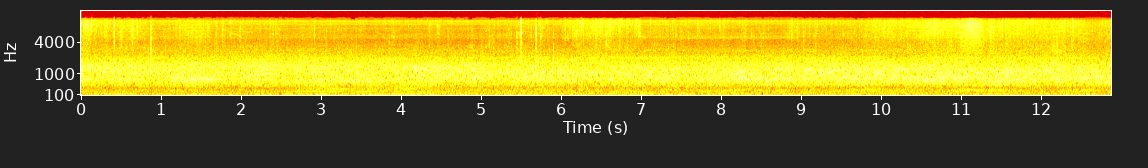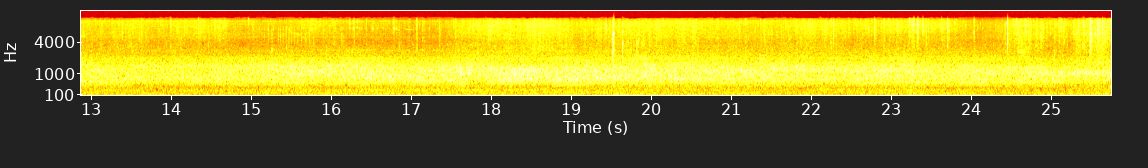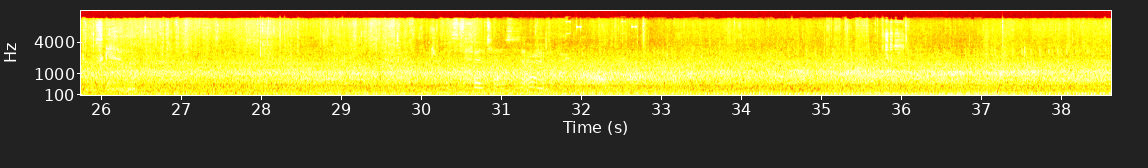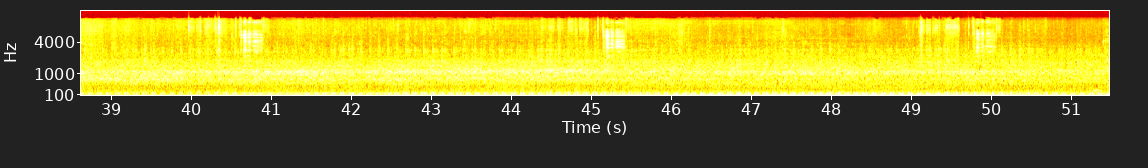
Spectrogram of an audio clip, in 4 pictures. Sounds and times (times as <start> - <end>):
Speech: 25.9 - 26.5, 30.2 - 31.8.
